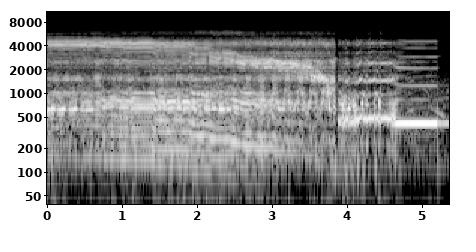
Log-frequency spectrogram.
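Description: Live band with a distorted electric guitar played through effects: a tangle of notes slides downward in pitch, then a single note is held steady near the end.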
